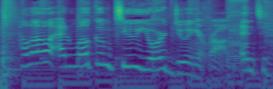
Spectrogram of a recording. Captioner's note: buzzer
